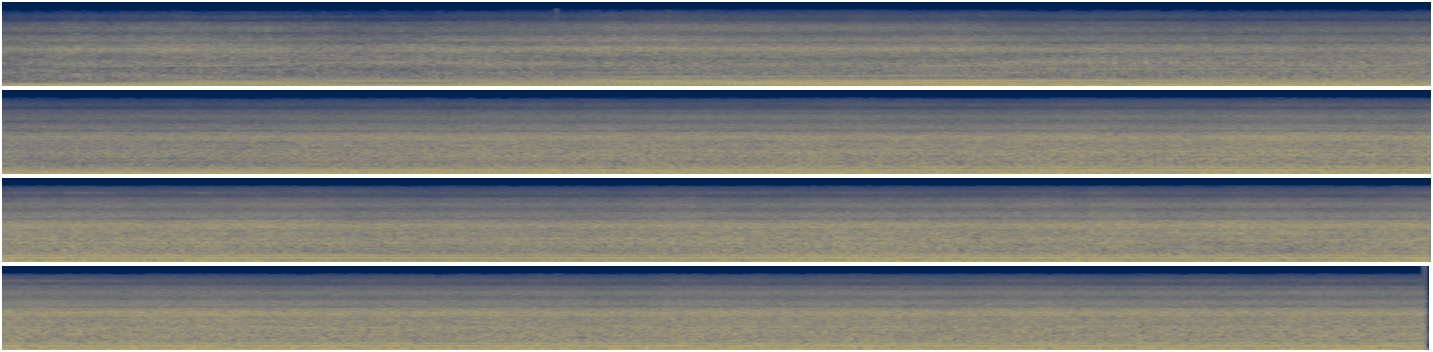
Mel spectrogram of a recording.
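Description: Deck boat's inboard engine heard from on board, rising in pitch over the first couple of seconds as the boat speeds up, then running at a steady cruising speed. A steady rush of wind and water runs beneath it.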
